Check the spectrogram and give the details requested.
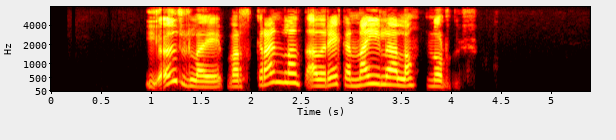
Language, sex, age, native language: Icelandic, female, 20-29, Icelandic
